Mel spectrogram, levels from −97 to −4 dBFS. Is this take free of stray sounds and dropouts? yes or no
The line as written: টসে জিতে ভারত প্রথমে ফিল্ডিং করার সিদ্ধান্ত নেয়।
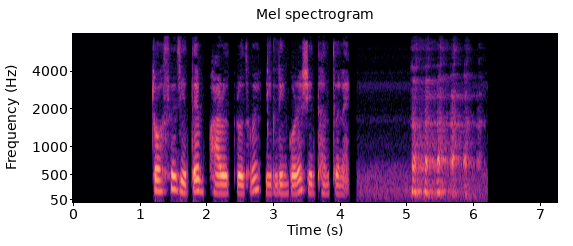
no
